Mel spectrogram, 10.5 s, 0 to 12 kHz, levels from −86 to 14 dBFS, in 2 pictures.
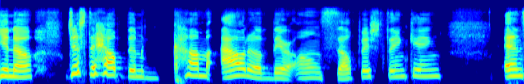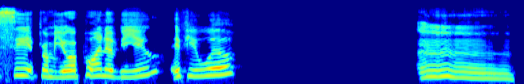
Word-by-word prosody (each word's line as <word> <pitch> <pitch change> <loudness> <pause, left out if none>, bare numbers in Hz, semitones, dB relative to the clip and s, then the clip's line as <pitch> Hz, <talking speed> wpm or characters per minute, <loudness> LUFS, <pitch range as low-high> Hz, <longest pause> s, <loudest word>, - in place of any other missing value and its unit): you 240 - +7
know? 210 0 +6 0.4
Just 320 0 +3
to 275 - +4
help 265 -1 +5
them 205 -6 -3
come 245 -3 +1
out 250 +1 +6
of 175 -4 -2
their 170 -1 -2
own 180 +2 -8
selfish 165 +8 -4
thinking, 230 +2 -6 0.6
and 240 +2 +6
see 255 0 +3
it 225 - -1
from 215 -2 -3
your 205 +2 +3
point 245 0 -1
of 220 -3 +2
view, 230 - -3
if 215 +3 -2
you 230 -1 -6
will. 270 +5 +3 1.9
Mm. 185 -7 -6
220 Hz, 145 wpm, -24 LUFS, 195-245 Hz, 1.9 s, you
